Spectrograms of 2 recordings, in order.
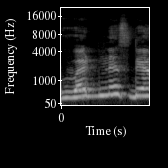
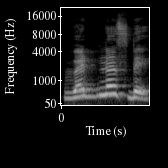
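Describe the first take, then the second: The two takes are said the same way.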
